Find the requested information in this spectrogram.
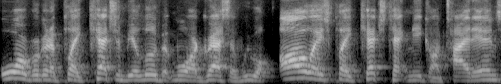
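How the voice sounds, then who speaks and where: Bright and sharp in tone, a man speaks at a high pitch with ordinary pitch variation. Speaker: football coach. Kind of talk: coaching clinic presentation. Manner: fast; casual, filler-heavy.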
